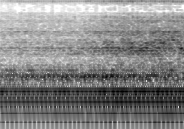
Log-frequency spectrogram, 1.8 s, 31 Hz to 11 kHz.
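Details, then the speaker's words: 2015 Toro Recycler 22-inch mower after auto governor/oil slinger replacement (idle had been stuck wide open), blade engaged; steady, even single-cylinder drone holding speed without hunting or surging, running properly. "But it sounds good now. It's running exactly the way it's supposed to. Blade engages."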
